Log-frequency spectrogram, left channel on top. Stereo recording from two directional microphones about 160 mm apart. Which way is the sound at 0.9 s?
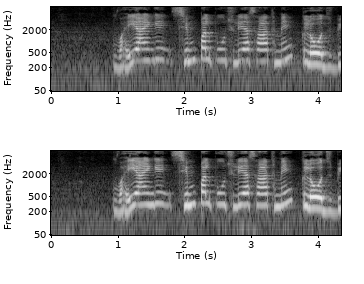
35° right (ahead or behind).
